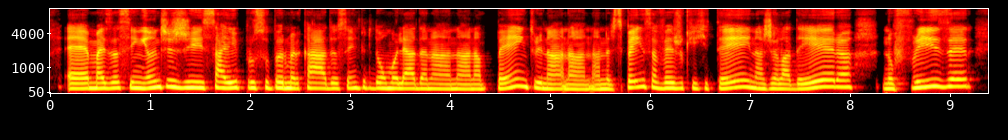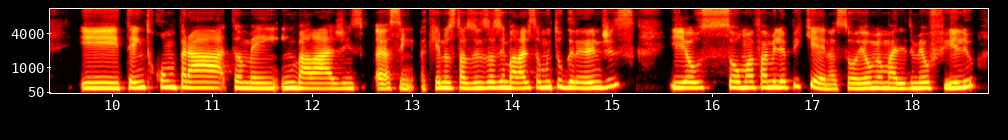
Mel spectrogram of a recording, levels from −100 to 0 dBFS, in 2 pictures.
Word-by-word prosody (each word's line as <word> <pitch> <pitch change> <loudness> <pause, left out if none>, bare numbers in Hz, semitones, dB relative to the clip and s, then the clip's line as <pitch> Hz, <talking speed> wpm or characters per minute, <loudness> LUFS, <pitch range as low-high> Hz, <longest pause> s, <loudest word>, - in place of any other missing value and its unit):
Eh, 200 0 +3
mas, 205 0 +1
assim, 220 -1 0
antes 250 +1 +2
de 225 0 +3
sair 220 0 0
para 225 0 -4
o - - +1
supermercado, 210 -2 -1
eu 200 - -4
sempre 215 +3 -5
dou 210 -1 -2
uma 205 0 0
olhada 195 -1 -2
na 185 -1 -4 0.2
na 180 0 -4
pentry 235 +2 -1
na 185 -1 -1
na 175 -1 -3
na 175 - -5
na 180 - -1
despensa, 235 +7 -1
vejo 210 0 -1
o - - -21
que 205 - -7
que 200 +1 -9
tem 220 +6 +1
na 205 -4 -2
geladeira, 205 +8 -1 0.3
no 195 0 -2
freezer, 270 +5 0 0.4
e 215 0 +3
tento 230 -1 +1
comprar 225 -3 +1
também 210 -1 0
embalagens 205 -1 +2 0.2
assim, 195 0 -2
aqui 175 +5 -4
no 220 - +5
Estados 210 -1 -1
Unidos 215 +1 +1
as 225 0 +2
embalagens 220 -1 +3
são 230 - -2
muito 240 +3 +2
grandes, 230 +7 +1 0.3
e 225 -5 +2
eu 220 0 +1
sou 225 +1 -3
uma 230 +1 +3
família 240 +1 +2
pequena, 230 -9 -3
sou 195 +2 -4
eu, 200 +1 +1
meu 215 0 +2
marido 205 -1 0
e - - +3
meu 215 +1 +3
filho, 225 +7 +1
215 Hz, 190 wpm, -22 LUFS, 200-230 Hz, 0.4 s, no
